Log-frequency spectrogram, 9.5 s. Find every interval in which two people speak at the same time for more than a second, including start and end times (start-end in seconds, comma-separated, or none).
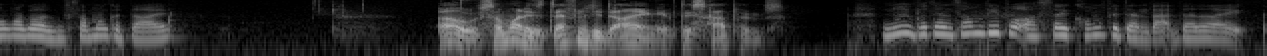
none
